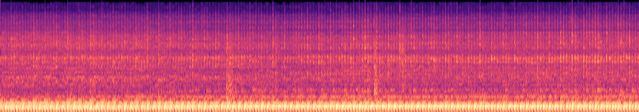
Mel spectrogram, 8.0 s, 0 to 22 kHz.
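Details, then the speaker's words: 2009 VW MKV GTI 2.0T TSI, fully straight-piped with a 3" Billy Boat downpipe and no muffler or resonator, with known unfixed misfires. Loud, lumpy idle with a fast metallic clatter about twice per second over the engine beat. Rattle at idle; cause suspected, not confirmed. "Yo, it sounds like something's rattling, though. Probably. Something's rattling there, dude."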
